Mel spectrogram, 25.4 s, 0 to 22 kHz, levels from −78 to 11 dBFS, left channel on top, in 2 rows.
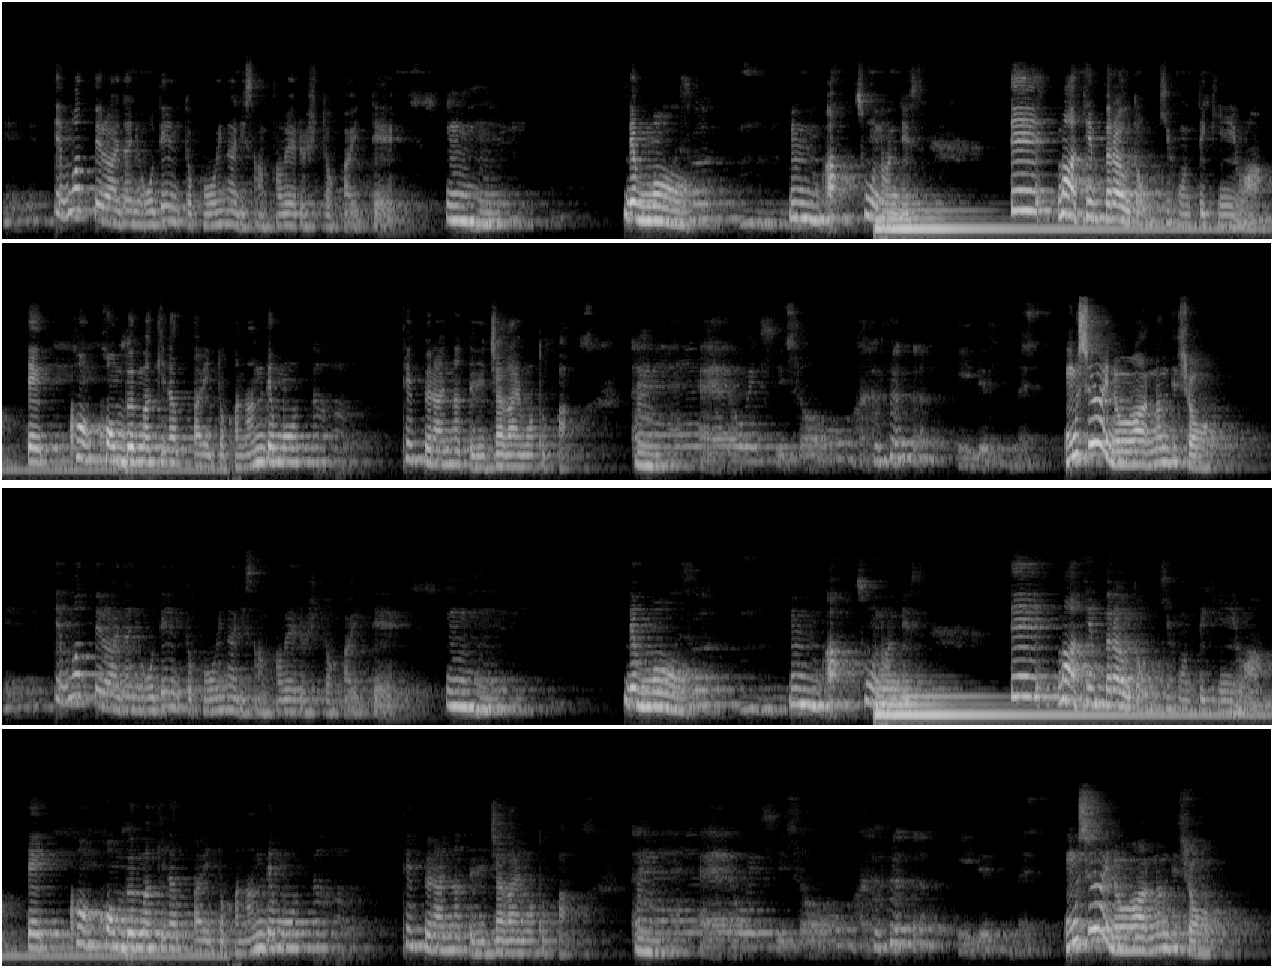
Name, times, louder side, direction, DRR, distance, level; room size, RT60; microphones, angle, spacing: voice 1, 0.0-0.5 4.6-5.1 6.4-7.9 12.3-12.6 13.1-13.8 15.8-16.2 19.0-22.0 22.3-23.0, left 1 dB, 35° left, 3 dB, 1.8 m, -35 dB
voice 2, 0.5-3.9 4.4-5.1 6.2-7.0 7.9-9.1 10.1-12.6 12.9-15.7 16.7-18.4 19.0-19.4 23.3-24.8, left 2 dB, 70° left, 10 dB, 1.1 m, -21 dB
Bass guitar, 8.7-15.0, right 2 dB, 35° right, 0.8 m, -22 dB
17.5 x 5.9 x 8.7 m, 1.2 s
head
